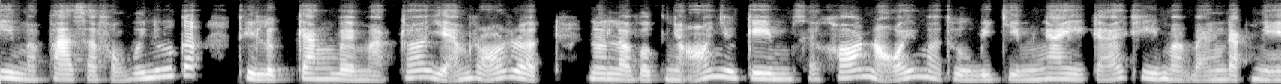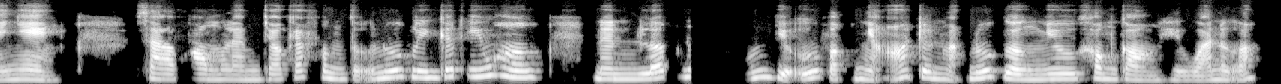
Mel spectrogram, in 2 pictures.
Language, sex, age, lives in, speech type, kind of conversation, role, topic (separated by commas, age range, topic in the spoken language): Vietnamese, female, 30-34, Vietnam, read, expert-assistant, expert, Vì sao khi ta thả một chiếc kim lên mặt nước, kim có thể nổi?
